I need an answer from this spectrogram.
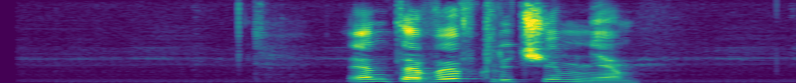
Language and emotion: Russian, neutral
